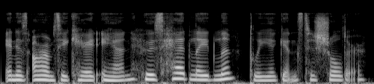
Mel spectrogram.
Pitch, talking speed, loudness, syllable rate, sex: 210 Hz, 210 wpm, -17 LUFS, 5.3 syllables/s, female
